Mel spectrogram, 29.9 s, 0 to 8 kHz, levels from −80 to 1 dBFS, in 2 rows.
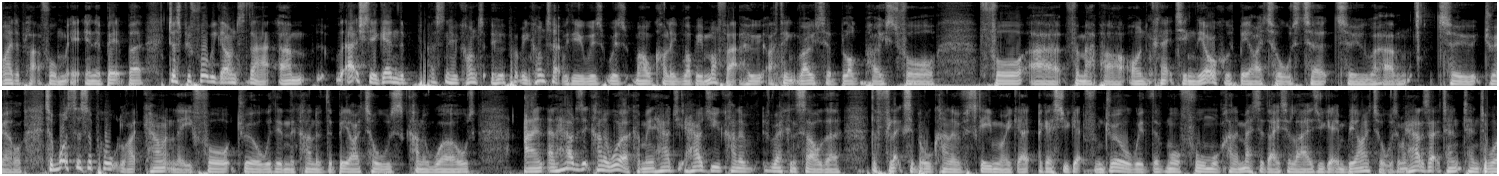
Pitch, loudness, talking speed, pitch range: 100 Hz, -22 LUFS, 255 wpm, 90-115 Hz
